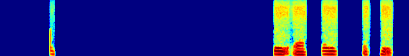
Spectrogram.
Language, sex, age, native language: Icelandic, female, 50-59, Icelandic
